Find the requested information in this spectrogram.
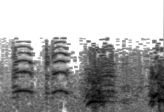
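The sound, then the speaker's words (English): A flock of farm Christmas geese honking in a railway station booking hall, several loud, nasal honks in quick succession, the later ones harsher and more crowded. “A flock of geese.”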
